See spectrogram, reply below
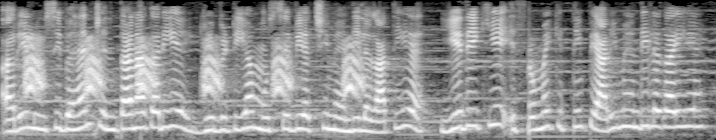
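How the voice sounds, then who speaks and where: A woman's voice: high voice, moderate pace, loud music behind the voice, natural voice. A woman voicing a kindly, motherly female parrot in a cartoon, speaking in a caring, earnest way. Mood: cheerful, reassuring. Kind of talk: Hindi cartoon dialogue.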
